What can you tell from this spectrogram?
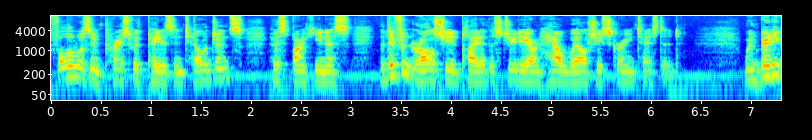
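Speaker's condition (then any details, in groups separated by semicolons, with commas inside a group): No condition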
